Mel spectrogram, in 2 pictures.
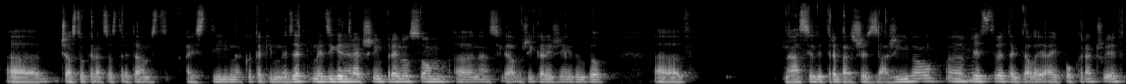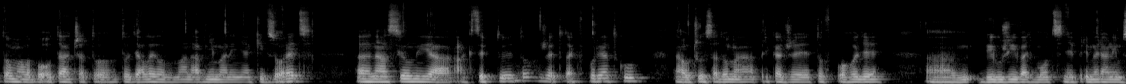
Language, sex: Slovak, male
